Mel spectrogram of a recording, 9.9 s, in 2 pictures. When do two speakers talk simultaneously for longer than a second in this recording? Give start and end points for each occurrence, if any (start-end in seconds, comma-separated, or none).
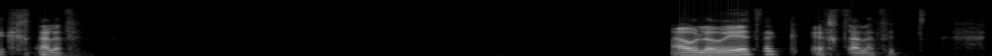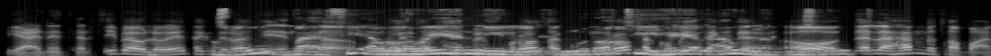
6.0-9.4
